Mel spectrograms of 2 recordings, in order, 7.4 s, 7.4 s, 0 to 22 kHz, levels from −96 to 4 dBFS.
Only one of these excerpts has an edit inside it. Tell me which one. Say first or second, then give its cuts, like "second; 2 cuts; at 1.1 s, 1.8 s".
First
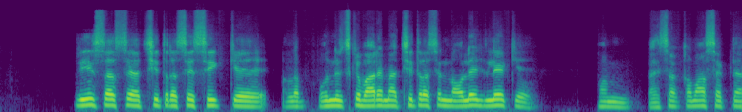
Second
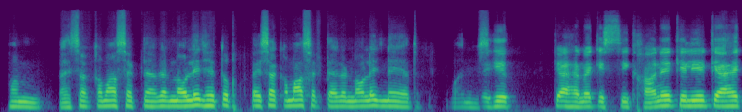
second; 1 cut; at 4.9 s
